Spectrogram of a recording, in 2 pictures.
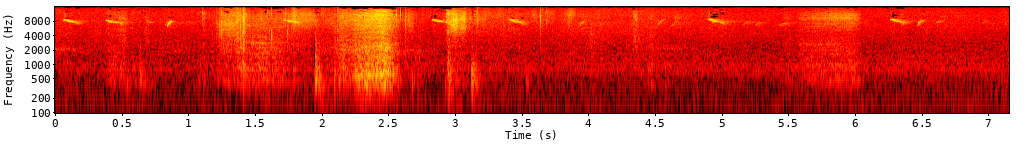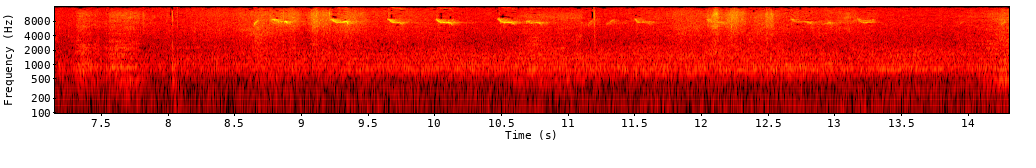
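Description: Small songbirds chirping, short high-pitched chirps repeating on and off and coming more often in the second half. About two seconds in, a brief burst of rustling and clicks, the loudest sound, from paintbrushes being handled.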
